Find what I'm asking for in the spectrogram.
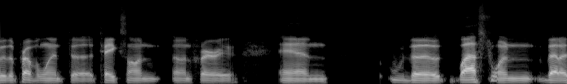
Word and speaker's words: Freire: Freire, no, Freire is correct. You said it right the first time.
